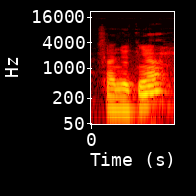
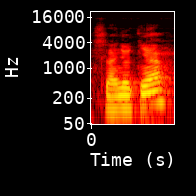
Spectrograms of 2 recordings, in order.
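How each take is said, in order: The two takes are said the same way.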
